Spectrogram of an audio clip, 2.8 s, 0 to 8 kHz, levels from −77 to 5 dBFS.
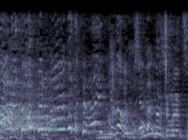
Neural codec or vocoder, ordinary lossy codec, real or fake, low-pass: none; none; real; 7.2 kHz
